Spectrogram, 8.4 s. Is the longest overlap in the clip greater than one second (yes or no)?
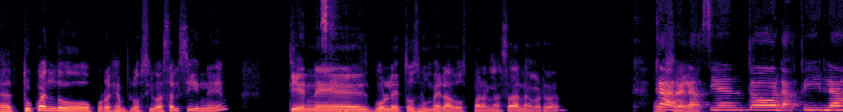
no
